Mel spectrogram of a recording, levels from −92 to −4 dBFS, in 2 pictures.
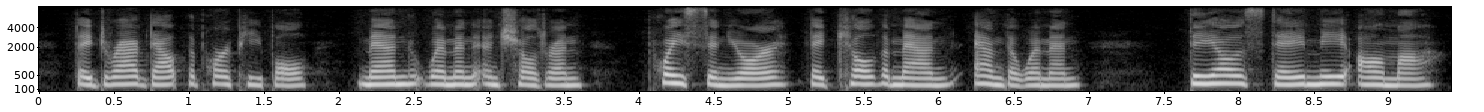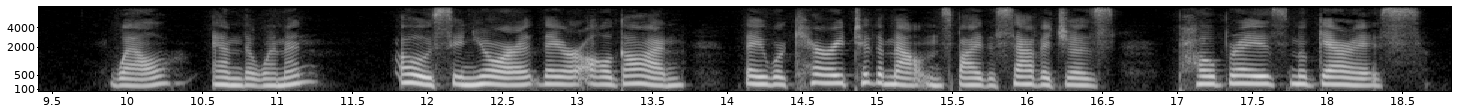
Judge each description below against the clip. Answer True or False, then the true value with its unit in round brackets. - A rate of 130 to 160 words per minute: True (140 wpm)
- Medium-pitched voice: False (215 Hz)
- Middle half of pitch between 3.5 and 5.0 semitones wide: False (2.5 semitones)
